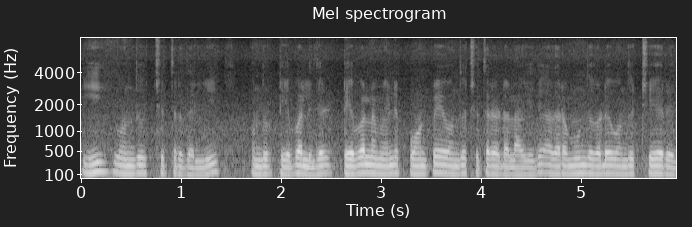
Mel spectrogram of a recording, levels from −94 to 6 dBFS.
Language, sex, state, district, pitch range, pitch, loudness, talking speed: Kannada, male, Karnataka, Koppal, 115-125 Hz, 120 Hz, -15 LUFS, 190 wpm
